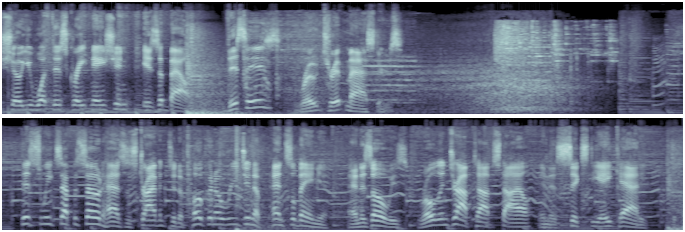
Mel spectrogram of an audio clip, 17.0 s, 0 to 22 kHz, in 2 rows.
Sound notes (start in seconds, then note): 3.7 horn honking; 6.1 glass breaking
